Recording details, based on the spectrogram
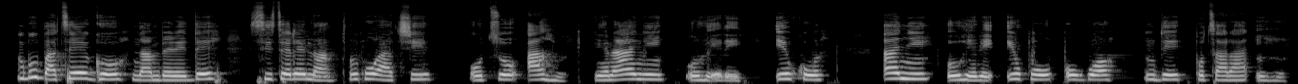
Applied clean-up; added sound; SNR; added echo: neural mask model DeepFilterNet 3.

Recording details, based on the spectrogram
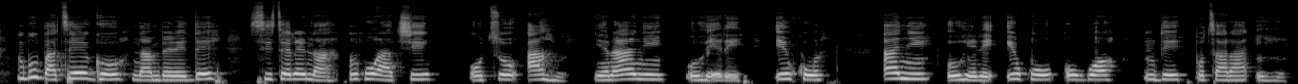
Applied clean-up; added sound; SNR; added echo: neural mask model Resemble Enhance denoiser.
